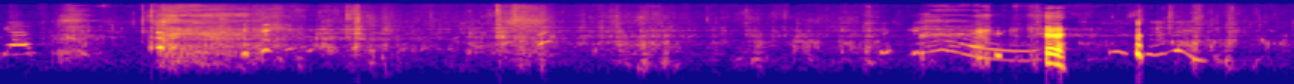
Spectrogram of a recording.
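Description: A dog paddles and splashes while swimming.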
